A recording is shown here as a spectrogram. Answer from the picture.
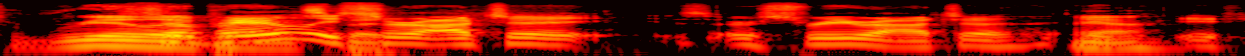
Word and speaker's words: sriracha: didn't aren't hearing sera sure racha on our stuff when we were three as my riata three racha yeah I say sure actually sure you watch it too because that's how it's pronounced well I'm I'm not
